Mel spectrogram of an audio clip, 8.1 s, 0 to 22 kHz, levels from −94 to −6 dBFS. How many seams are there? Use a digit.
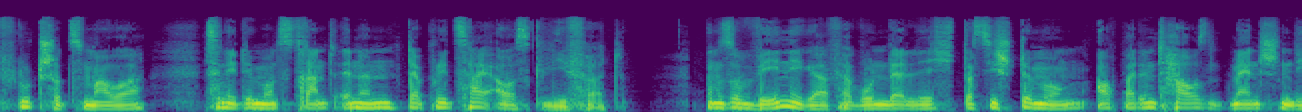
1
